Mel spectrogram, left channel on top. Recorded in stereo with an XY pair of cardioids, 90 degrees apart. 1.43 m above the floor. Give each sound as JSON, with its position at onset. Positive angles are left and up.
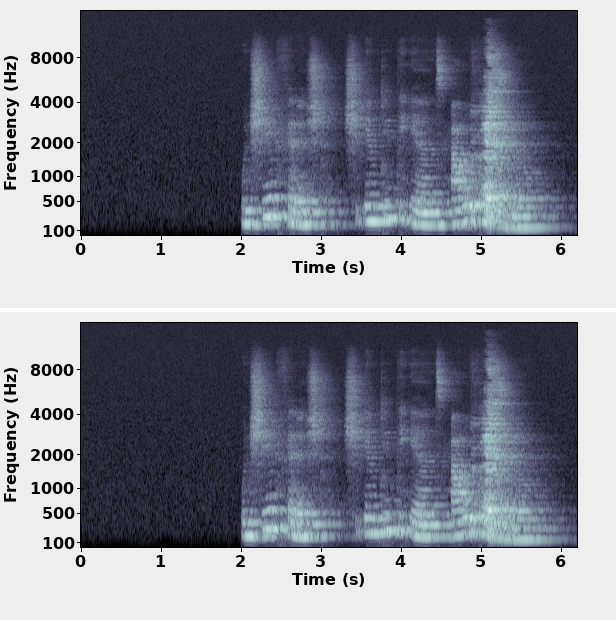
{"t": 2.0, "sound": "a woman speaking", "azimuth_deg": -40, "distance_m": 1.7}
{"t": 4.8, "sound": "a sneeze", "azimuth_deg": 15, "distance_m": 0.8}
